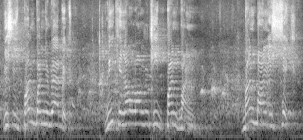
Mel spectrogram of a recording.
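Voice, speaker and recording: A man putting on the high, whiny voice of a flustered fussy mother in a comic story. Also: animated, measured pace, a crowd in the background. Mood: mournful. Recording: roomy live theater sound.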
